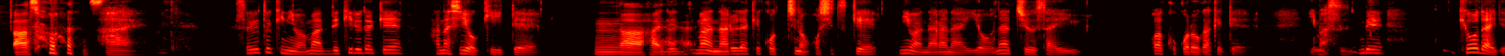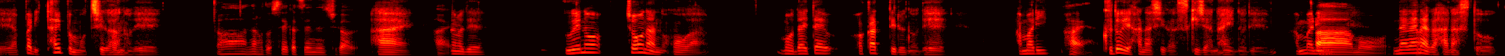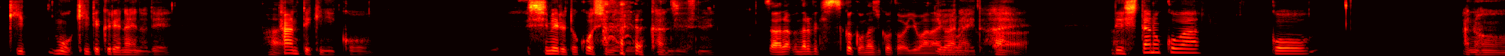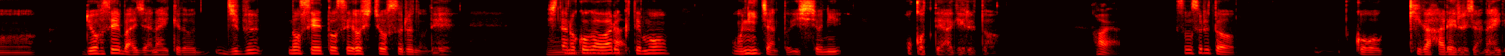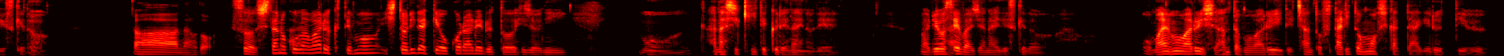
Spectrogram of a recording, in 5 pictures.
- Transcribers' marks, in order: tapping; laughing while speaking: "そうなんすね"; other background noise; unintelligible speech; laugh
- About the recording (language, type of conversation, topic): Japanese, podcast, 家事の分担はどうやって決めていますか？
